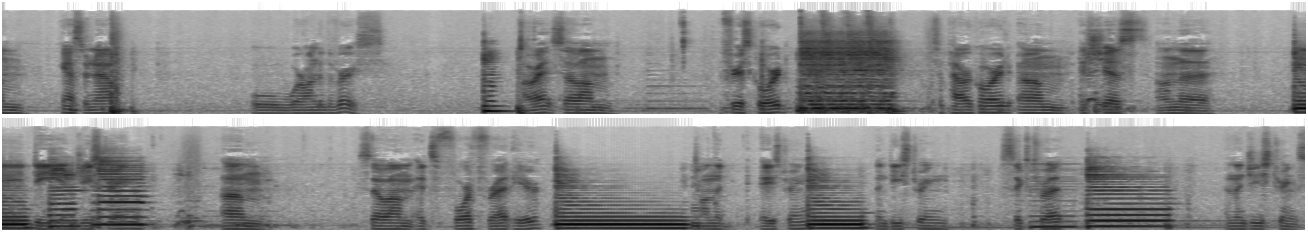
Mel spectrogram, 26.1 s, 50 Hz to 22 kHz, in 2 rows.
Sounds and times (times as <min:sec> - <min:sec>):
Speech: 0:00.0 - 0:01.3, 0:02.5 - 0:03.9, 0:05.2 - 0:06.2, 0:07.2 - 0:07.9, 0:09.3 - 0:12.2, 0:13.0 - 0:14.1, 0:15.2 - 0:15.8, 0:16.6 - 0:18.5, 0:20.0 - 0:23.7, 0:25.3 - 0:26.0
Strum: 0:05.9 - 0:09.4, 0:12.9 - 0:16.0, 0:21.0 - 0:26.0
Electric guitar: 0:06.1 - 0:09.4, 0:12.9 - 0:16.2, 0:18.5 - 0:20.3, 0:21.0 - 0:26.0.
